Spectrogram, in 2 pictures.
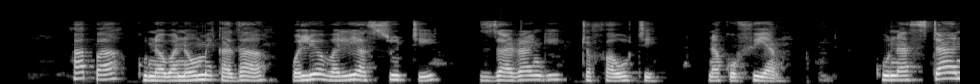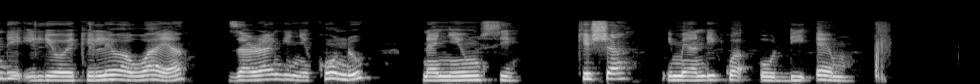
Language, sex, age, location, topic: Swahili, female, 25-35, Mombasa, government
